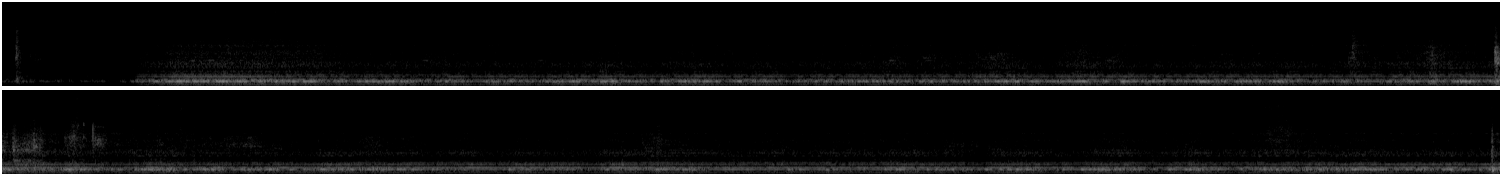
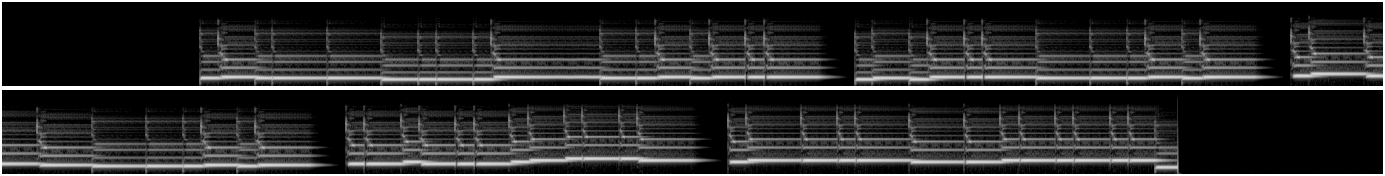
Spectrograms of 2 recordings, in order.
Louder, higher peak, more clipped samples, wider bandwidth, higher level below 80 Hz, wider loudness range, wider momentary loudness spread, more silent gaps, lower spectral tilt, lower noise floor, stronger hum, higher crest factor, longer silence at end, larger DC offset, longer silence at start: second, -50 LUFS vs -15 LUFS; second, -30 dBFS vs -4 dBFS; neither; first, 16 kHz vs 10.5 kHz; about the same, -70 dBFS vs -74 dBFS; about the same, 4 LU vs 2 LU; about the same, 6 LU vs 5 LU; neither; first, -5.5 dB/octave vs -3 dB/octave; about the same, -71 dBFS vs -72 dBFS; neither; first, 20 dB vs 12 dB; second, 0 s vs 2.05 s; neither; second, 0 s vs 1.95 s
